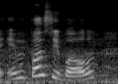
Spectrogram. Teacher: the n change to m since both m and p are made with the lips. It just simpler to say impossible than impossible.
